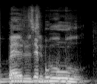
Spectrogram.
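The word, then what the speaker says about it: Beelzebub: La serie è Belzebub o Bel- Belzebub, o dipende come lo. In Giappone mi dicevi la pronunciano Belzebubu, perché giustamente la B da sola non si può dire in giapponese.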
